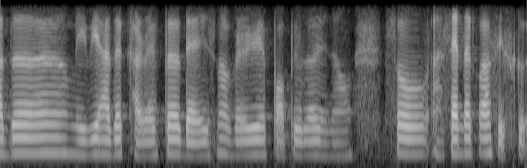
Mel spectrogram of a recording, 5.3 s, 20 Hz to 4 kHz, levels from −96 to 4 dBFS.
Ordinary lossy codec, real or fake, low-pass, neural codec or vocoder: none; real; 3.6 kHz; none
